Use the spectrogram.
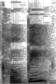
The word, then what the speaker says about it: Koppie: We have Chad Copy who's running for um US Senate in Illinois. Jennifer, tell us a little bit about him since you are in Illinois. And his name is pronounced Copi.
